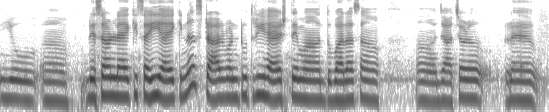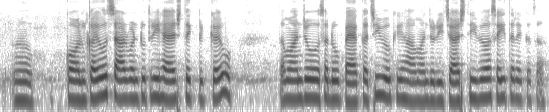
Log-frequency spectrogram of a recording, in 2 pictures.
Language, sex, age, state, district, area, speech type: Sindhi, female, 30-45, Uttar Pradesh, Lucknow, urban, spontaneous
